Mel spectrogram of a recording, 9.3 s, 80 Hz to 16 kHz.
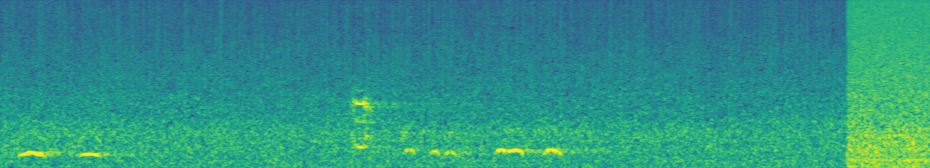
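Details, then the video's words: At 4:50 a.m. in a back garden, a great horned owl gives deep, soft hoots: two spaced notes, then a quicker run of four or five, followed by a brief higher sound and static. "THE GREAT HORNED OWL"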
